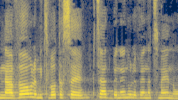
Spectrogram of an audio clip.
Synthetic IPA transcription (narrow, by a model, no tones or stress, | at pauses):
naːvo̞ʁle̞mit͡svo̞tase̞kt͡satbene̞nule̞ve̞nat͡sme̞nu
